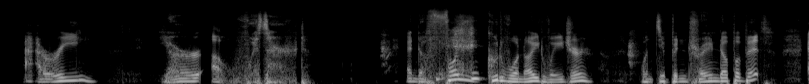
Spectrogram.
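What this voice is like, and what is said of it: Impression of Hagrid. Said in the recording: “my Hagrid impersonation”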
